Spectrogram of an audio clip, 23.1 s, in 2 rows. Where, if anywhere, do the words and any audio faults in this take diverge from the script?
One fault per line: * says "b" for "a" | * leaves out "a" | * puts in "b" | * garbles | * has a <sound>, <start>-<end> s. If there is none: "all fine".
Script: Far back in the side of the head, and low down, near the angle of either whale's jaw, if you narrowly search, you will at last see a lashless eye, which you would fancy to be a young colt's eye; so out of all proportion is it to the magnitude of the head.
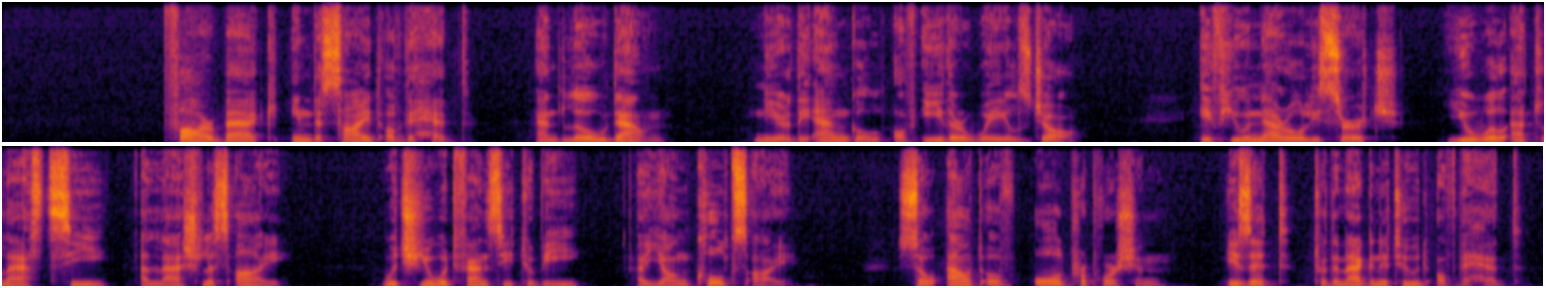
all fine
